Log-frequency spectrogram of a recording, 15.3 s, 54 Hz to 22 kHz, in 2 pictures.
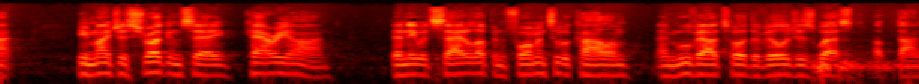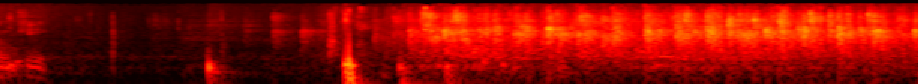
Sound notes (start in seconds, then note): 9.8 audience applauding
